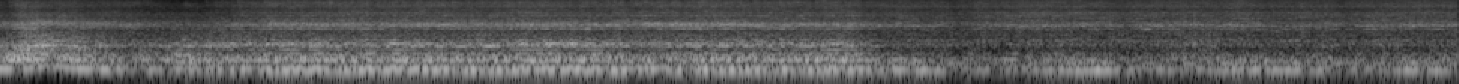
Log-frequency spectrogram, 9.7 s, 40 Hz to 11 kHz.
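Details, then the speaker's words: 1970 Ford Torino 429 Cobra, restored, with matching-numbers N-code 429 V8, headers, ceramic-coated Flowmaster dual exhaust and C6 automatic, cold start. Catches and settles into a deep lumpy burble, then clean throttle blips; strong, healthy big-block. "You know, the headers with the Flowmaster exhaust, it just sounds spectacular."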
